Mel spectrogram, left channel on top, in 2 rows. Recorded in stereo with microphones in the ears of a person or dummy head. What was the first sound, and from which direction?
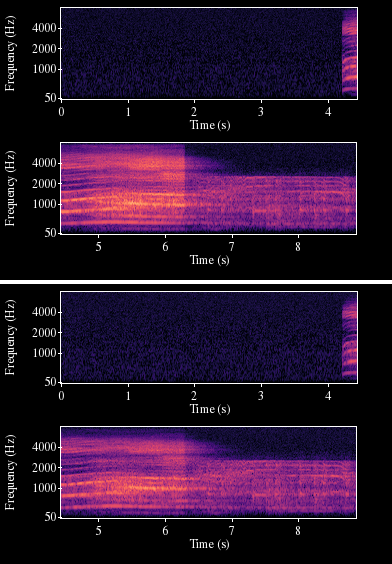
A scream, 55° left (ahead or behind).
